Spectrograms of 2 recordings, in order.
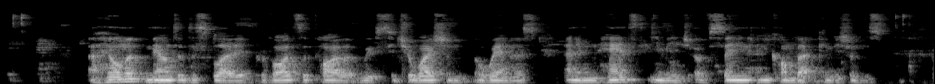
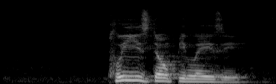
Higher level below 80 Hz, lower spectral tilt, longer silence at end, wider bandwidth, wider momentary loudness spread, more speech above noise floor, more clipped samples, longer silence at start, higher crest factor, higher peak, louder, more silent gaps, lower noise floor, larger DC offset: first, -42 dBFS vs -64 dBFS; about the same, -6.5 dB/octave vs -7.5 dB/octave; about the same, 0.25 s vs 0.3 s; second, 11.5 kHz vs 13.5 kHz; about the same, 13 LU vs 11 LU; second, 27 dB vs 43 dB; neither; second, 0.1 s vs 1.1 s; about the same, 16 dB vs 18 dB; first, -2 dBFS vs -10 dBFS; first, -19 LUFS vs -26 LUFS; neither; second, -46 dBFS vs -67 dBFS; neither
